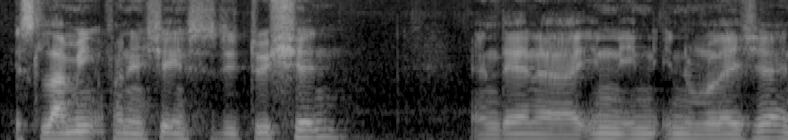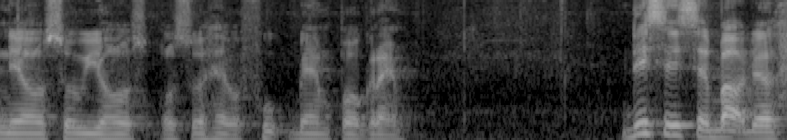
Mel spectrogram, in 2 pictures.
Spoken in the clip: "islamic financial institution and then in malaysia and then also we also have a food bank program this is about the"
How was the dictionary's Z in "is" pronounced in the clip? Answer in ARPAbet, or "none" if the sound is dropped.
S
